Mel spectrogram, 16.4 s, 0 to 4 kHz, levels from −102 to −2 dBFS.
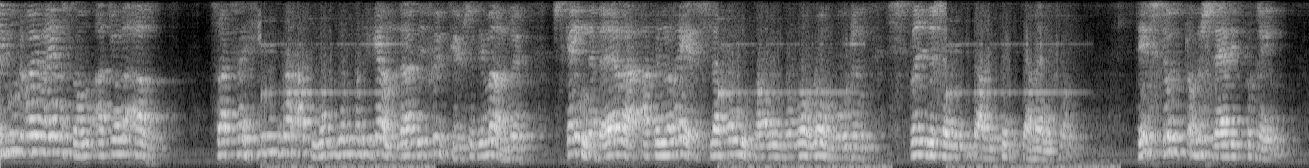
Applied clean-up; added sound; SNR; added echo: neural separator model SepFormer DNS4.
